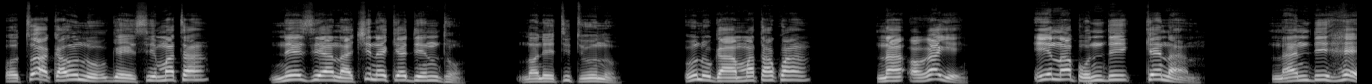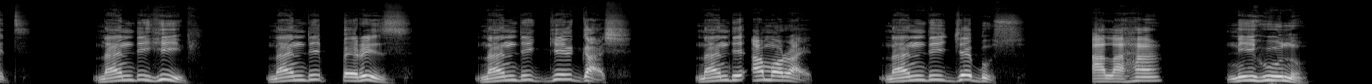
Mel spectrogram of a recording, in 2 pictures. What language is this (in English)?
Igbo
